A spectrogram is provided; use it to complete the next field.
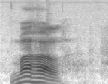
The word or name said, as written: mAhal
